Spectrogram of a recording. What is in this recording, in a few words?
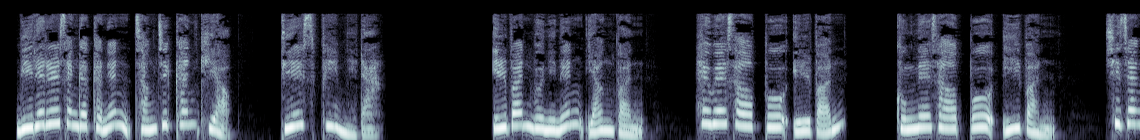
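KOR F various, Korean, female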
